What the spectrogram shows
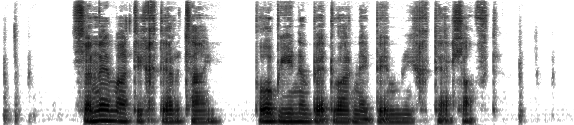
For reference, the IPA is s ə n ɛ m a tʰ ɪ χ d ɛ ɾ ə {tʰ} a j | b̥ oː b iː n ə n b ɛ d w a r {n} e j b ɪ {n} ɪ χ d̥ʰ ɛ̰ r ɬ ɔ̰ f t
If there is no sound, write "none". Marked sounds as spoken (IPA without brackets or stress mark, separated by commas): tʰ, n, m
